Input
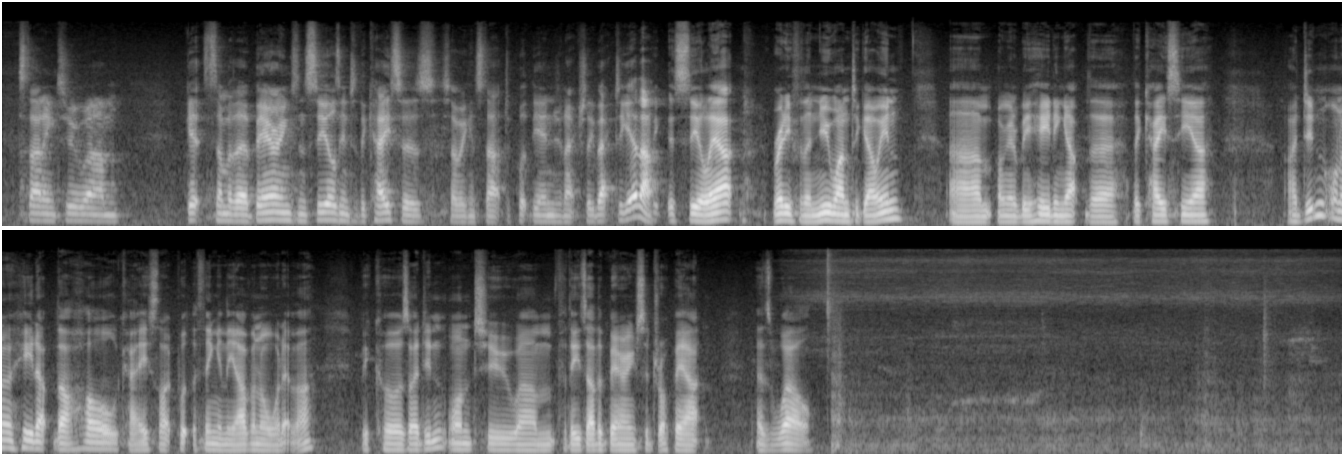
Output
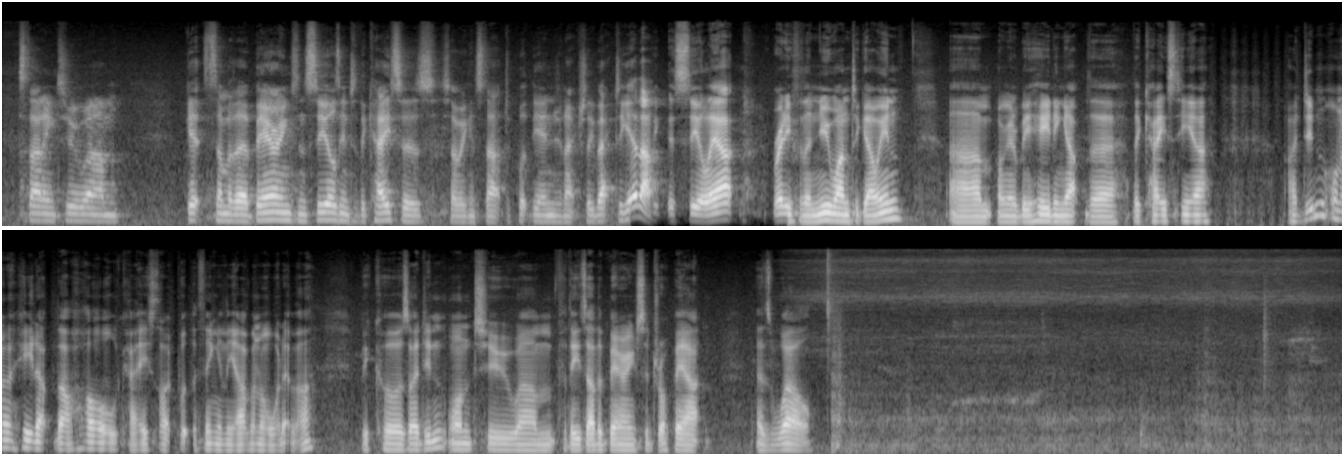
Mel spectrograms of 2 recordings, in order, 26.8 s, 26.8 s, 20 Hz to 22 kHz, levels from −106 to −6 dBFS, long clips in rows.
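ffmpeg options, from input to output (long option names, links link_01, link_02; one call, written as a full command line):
ffmpeg -i in.wav -filter_complex "[0:a]asettb=1/sr,asplit=3[link_01][link_02][link_03];[link_01]atrim=end=6.274[link_04];[link_02]atrim=start=6.27:end=7.86,asetpts=PTS-STARTPTS,afade=type=in:duration=0.004:curve=qsin,afade=type=out:start_time=1.586:duration=0.004:curve=qsin,highpass=430[link_05];[link_03]atrim=start=7.856[link_06];[link_04][link_05]acrossfade=duration=0.004:curve1=hsin:curve2=qsin[link_07];[link_07][link_06]acrossfade=duration=0.004:curve1=qsin:curve2=hsin,asettb=1/sr,asplit=3[link_08][link_09][link_10];[link_08]atrim=end=11.524[link_11];[link_09]atrim=start=11.52:end=16.43,asetpts=PTS-STARTPTS,afade=type=in:duration=0.004:curve=qsin,afade=type=out:start_time=4.906:duration=0.004:curve=qsin,acrossover=split=980[link_12][link_13];[link_12]aeval=exprs='val(0)*(1-0.7/2+0.7/2*cos(2*PI*9.4*n/s))':channel_layout=same[link_14];[link_13]aeval=exprs='val(0)*(1-0.7/2-0.7/2*cos(2*PI*9.4*n/s))':channel_layout=same[link_15];[link_14][link_15]amix=inputs=2:normalize=0[link_16];[link_10]atrim=start=16.426[link_17];[link_11][link_16]acrossfade=duration=0.004:curve1=hsin:curve2=qsin[link_18];[link_18][link_17]acrossfade=duration=0.004:curve1=qsin:curve2=hsin" out.wav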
